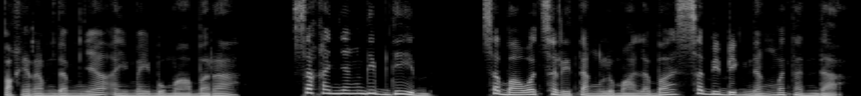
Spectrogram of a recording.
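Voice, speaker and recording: A woman's voice: low voice, animated, moderate pace, dark tone, no echo, clean studio sound. A woman reading a dramatic story as a scripted audiobook narration.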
